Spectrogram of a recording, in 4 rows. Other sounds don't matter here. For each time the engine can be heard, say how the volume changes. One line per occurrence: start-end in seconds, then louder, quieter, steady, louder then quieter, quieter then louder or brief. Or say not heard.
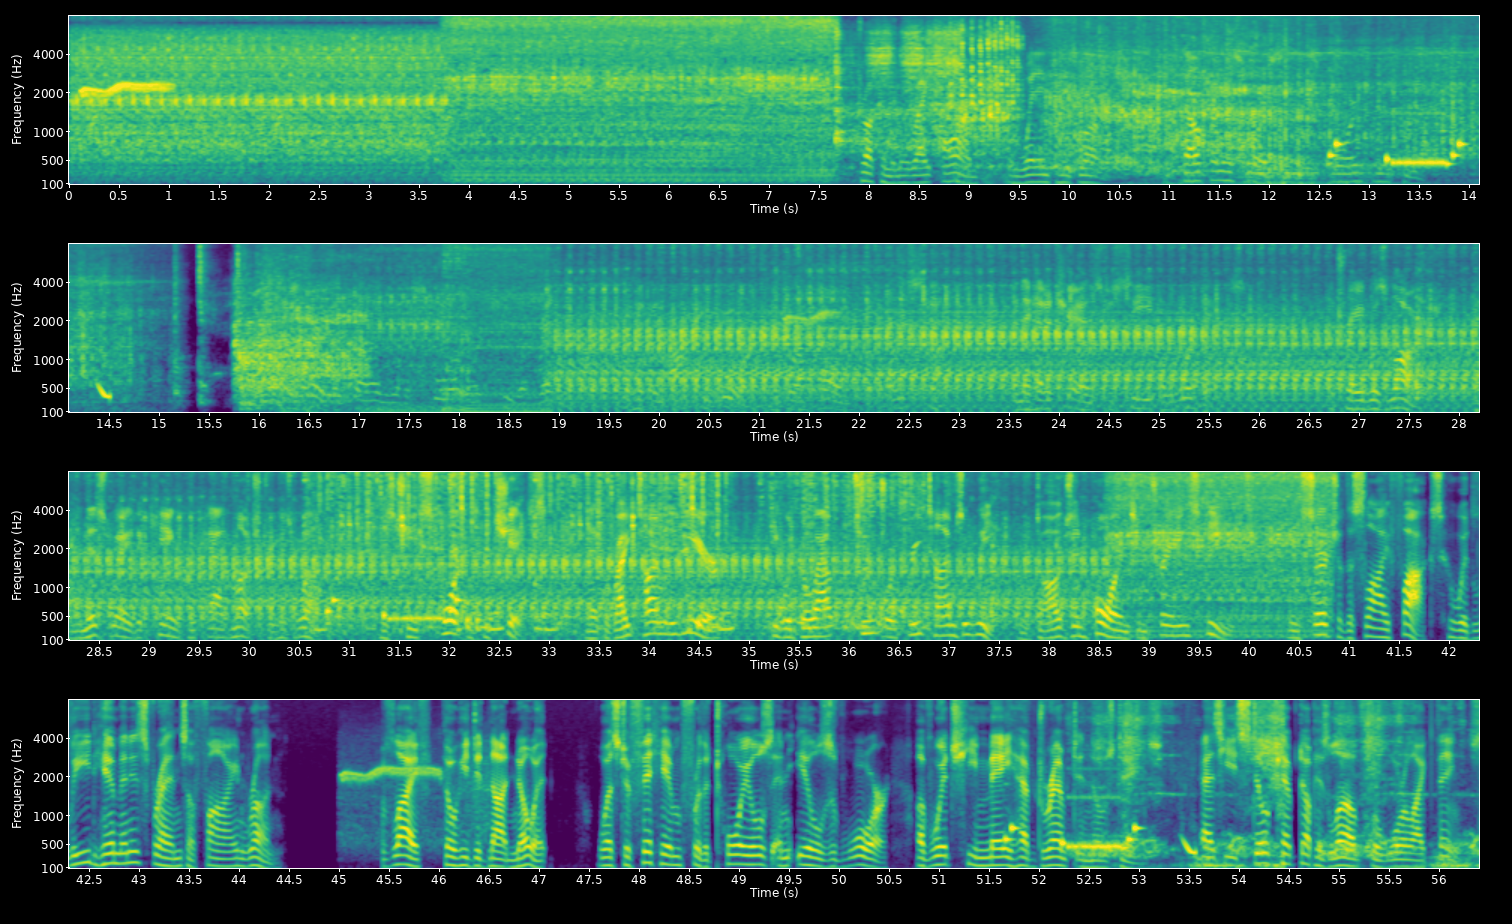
0.0-40.9 steady.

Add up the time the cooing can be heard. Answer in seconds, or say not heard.
11 s.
